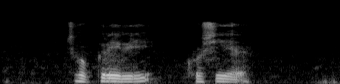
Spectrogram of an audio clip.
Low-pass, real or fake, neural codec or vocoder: 7.2 kHz; fake; vocoder, 44.1 kHz, 128 mel bands, Pupu-Vocoder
